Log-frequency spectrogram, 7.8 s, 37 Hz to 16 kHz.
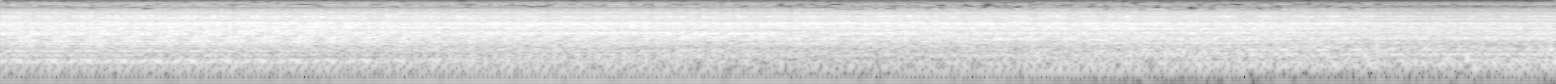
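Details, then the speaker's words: Hydrolocked 2007 Ford 6.0 Powerstroke diesel revived, after first test drive with air bled from fuel and oil systems, smoke gone: even, steady idle clatter about three knocks a second, no misses or stumbles; sounds normal and healthy. "I think we got all the air bled out of the fuel system and the oil system. Everything sounds perfect, normal, healthy."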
